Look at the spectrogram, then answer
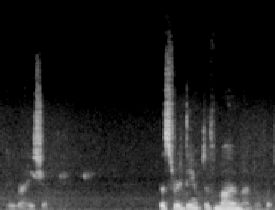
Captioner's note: birds chirping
